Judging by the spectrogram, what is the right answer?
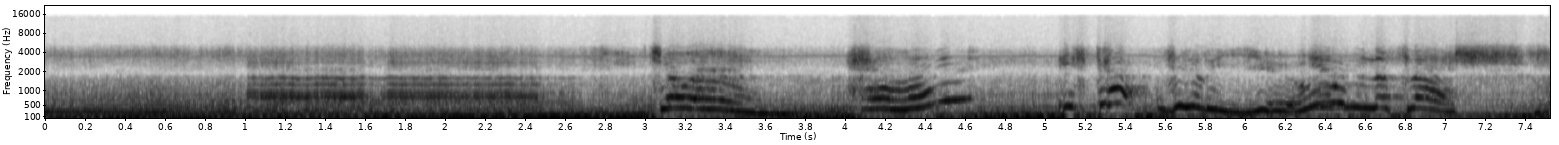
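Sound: sports car engine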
